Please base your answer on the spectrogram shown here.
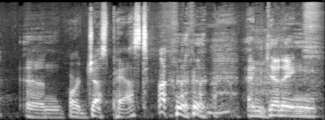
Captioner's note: all laugh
